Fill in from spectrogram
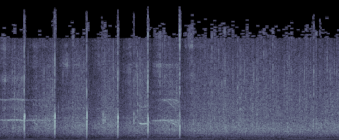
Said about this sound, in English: CCB, are you glad to be a part of a church that wants to balance that kind of grace and truth? You can clap for that.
